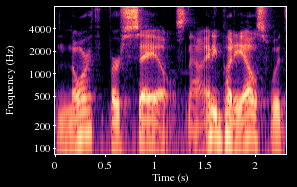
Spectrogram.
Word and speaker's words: North Versailles: from a place called North Versailles now anybody else would say north of Versailles but in Pittsburgh they say North Versailles no fancy silent l's for us and I remember asking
